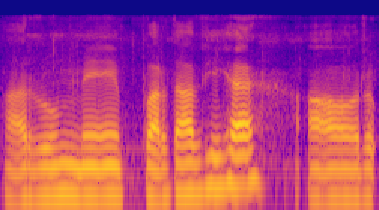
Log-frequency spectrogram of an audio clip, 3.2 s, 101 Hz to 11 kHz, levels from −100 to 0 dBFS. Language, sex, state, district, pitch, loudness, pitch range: Hindi, male, Odisha, Malkangiri, 135 Hz, -17 LUFS, 130-145 Hz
